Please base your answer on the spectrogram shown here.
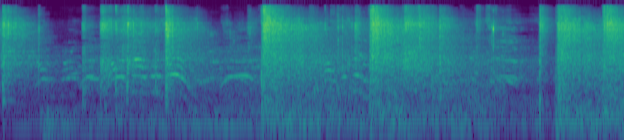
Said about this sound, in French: La police déboule avec tout son arsenal. Grenades de désencerclement et flashballs résonnent dans la nuit.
